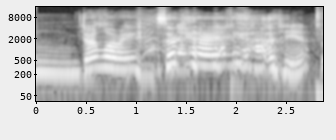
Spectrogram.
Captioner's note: giggling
